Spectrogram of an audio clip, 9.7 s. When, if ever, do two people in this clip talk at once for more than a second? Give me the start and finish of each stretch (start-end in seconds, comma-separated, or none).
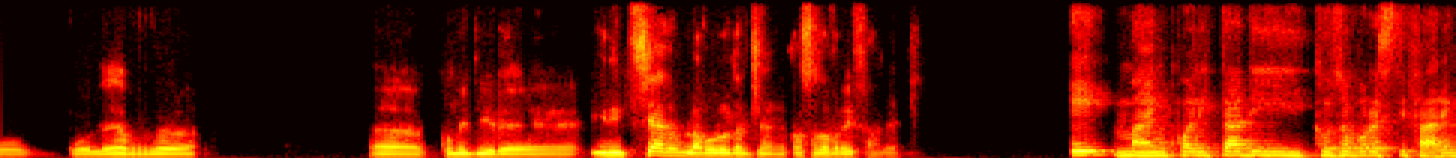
none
